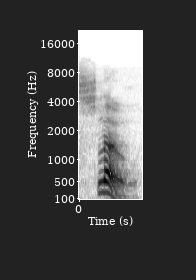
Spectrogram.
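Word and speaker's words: sloe: I'm going to give it to you because I know you mean what's on the card, but it's slightly differently pronounced. It's slow, S-L-O-E.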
